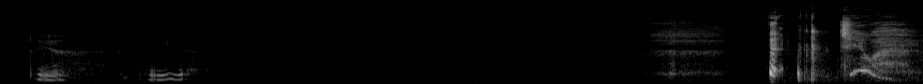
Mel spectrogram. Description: lots more sneezes, all stifled or half stifled.......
